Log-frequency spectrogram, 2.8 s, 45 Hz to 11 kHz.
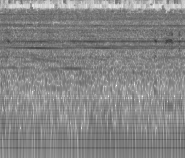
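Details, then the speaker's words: Daikin ducted unit that heats 15–20 minutes, then blows lukewarm with no fault code. Phone held close; fans at full speed while the steady compressor hum steps down: the pipe thermistor misreads 31.5° versus the actual 4–5°. "fans are still running at full pace just the actual compressor probably hear it step down again"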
